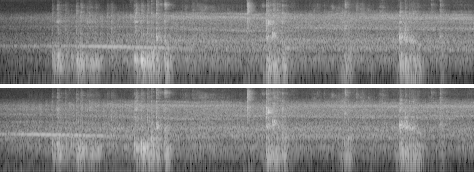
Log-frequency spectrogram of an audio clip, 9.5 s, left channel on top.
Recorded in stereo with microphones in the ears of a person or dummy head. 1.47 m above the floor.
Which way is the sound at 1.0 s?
15° left (ahead or behind).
